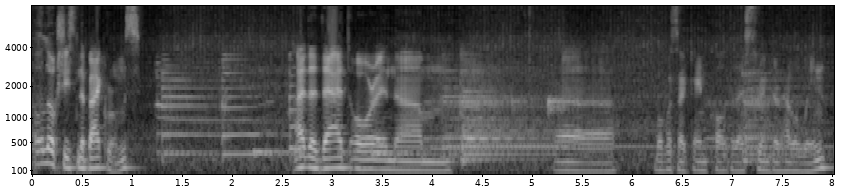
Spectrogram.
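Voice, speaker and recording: A man's voice: fairly low pitch, level tone, normal speed, pauses often, over music. A young man streaming a video game, rambling in casual commentary with sarcasm, frequent swearing and stammered restarts.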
